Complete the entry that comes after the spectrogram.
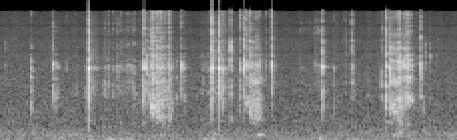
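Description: A metal utility-knife blade scrapes and shaves the surface of a palm-sized, solid, dry, old purple lavender soap bar held in one hand, with curled shavings piling up. The sound is a series of about fifteen short, crisp, bright scraping clicks and rasps, some drawn out into brief shaving strokes, with almost no low end.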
